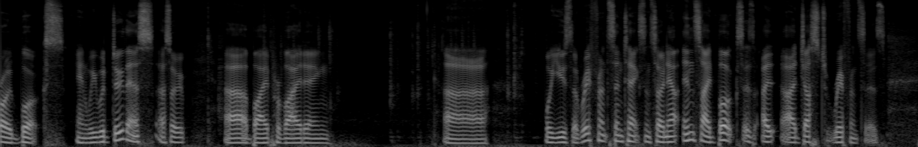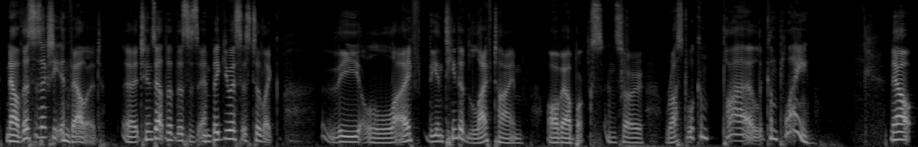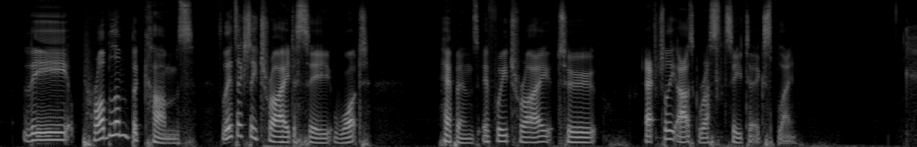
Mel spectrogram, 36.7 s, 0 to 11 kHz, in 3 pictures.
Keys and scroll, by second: 4.2 Right, 4.2 Left, 4.2 ^, 4.3 Left, 5.5 typing, 5.8 Right, 5.9 Right, 6.1 Right, 6.8 Right, 7.1 End, 7.8 ctrl+s, 19.1 ctrl+`, 20.0 Up, 33.2 ctrl+l, 33.6 ctrl+v, 34.0 Return, 34.2 ctrl+1.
